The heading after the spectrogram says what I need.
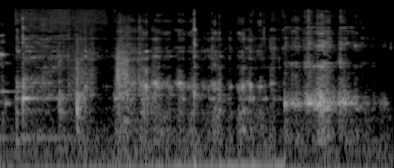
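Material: Wood.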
